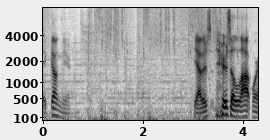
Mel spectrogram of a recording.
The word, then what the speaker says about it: Gungnir: Okay, now let's grab this Gungnir. Yeah, that's how you say it. Gungnir.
